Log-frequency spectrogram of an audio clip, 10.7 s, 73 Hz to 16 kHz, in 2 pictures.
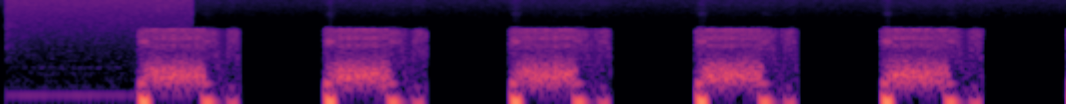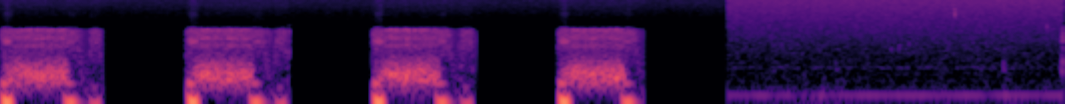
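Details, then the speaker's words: Teaching recording of a mitral regurgitation murmur: regular heartbeat about 65 a minute with a uniform, even-loudness holosystolic murmur from a constant left ventricle–left atrium pressure gradient. "next we have mitro regurgitation the pressure gradient between the left ventricle and the left atrium remains relatively constant throughout syy resulting in a uniform or holosystolic shape"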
